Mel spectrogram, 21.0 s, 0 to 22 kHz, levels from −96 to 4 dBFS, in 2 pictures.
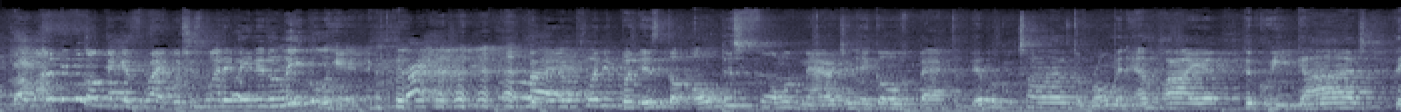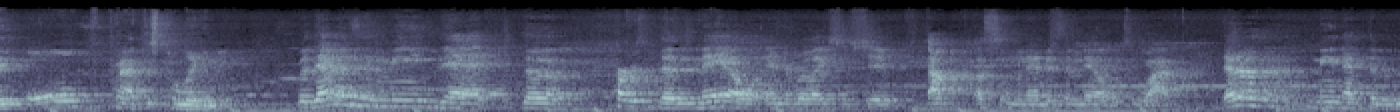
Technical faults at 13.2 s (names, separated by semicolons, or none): none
